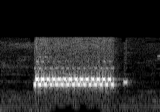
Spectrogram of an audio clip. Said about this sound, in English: I have an incoming call now on the business phone.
